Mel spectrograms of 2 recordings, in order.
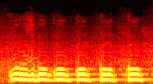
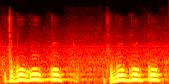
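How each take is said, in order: First: High cooing turtledove call; dove cooing. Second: High cooing turtledove call, a different rhythm; other dove cooing. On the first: Preacher imitating the first dove's coo. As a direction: coo it like a perkutut. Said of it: "Tapi kenapa?". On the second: Preacher imitating the second dove's different coo. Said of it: "Yang satu". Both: Retold or imitated.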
